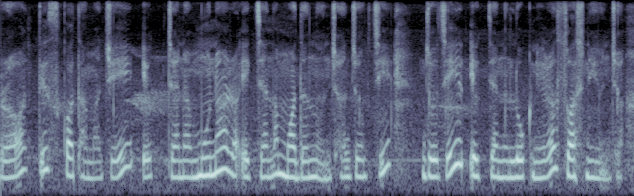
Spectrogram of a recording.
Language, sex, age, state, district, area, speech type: Nepali, female, 18-30, West Bengal, Alipurduar, rural, spontaneous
